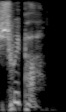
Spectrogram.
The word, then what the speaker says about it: je suis pas: In modern French, it's pronounced je suis pas.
